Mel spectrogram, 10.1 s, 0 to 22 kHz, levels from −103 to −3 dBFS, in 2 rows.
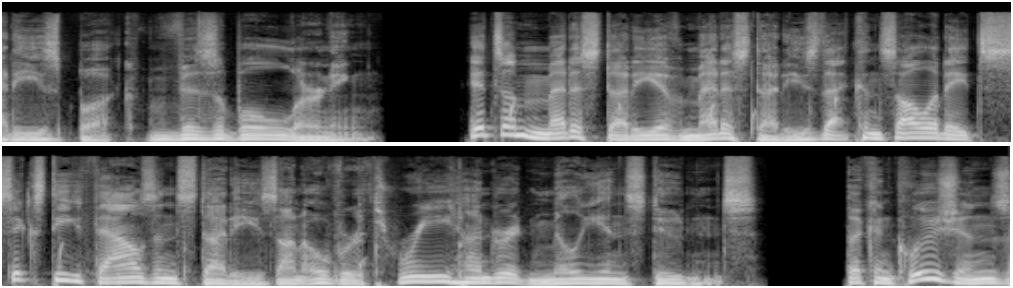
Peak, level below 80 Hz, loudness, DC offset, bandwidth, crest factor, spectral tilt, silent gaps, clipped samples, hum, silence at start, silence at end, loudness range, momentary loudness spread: -10 dBFS; -34 dBFS; -23 LUFS; under 0.1%; 16 kHz; 12 dB; -5 dB/octave; 1.92-2.30 s, 8.87-9.25 s; under 0.1%; none; 0 s; 0 s; 1 LU; 6 LU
